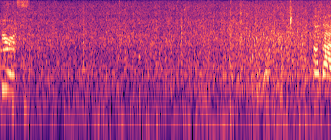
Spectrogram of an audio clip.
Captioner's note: water gushing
